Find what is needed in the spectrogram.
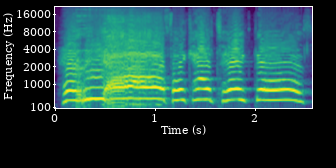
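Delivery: high, loud, slow crying scream; screaming in labor. Retold or imitated. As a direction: scream it out through labor pain. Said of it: "I was even screaming at one point".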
